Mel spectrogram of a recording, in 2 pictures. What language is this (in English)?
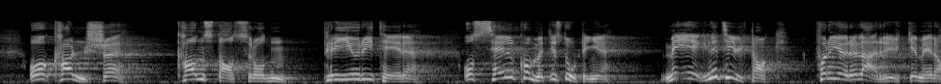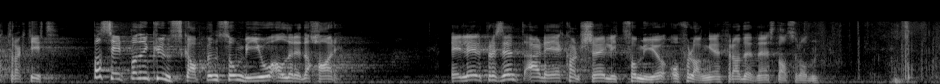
Norwegian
